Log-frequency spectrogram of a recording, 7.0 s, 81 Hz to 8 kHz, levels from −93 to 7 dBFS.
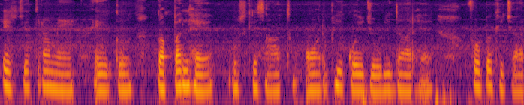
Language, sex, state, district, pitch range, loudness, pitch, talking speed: Hindi, female, Rajasthan, Bikaner, 160-180 Hz, -22 LUFS, 165 Hz, 135 wpm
